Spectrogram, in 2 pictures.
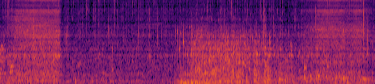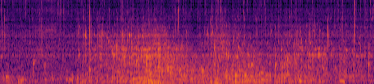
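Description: Water gurgles and rushes, muffled, as if heard underwater.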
